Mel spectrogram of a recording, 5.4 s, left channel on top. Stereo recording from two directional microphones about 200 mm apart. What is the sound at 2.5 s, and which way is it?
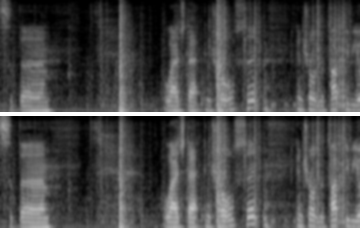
Speech, 50° right (ahead or behind).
